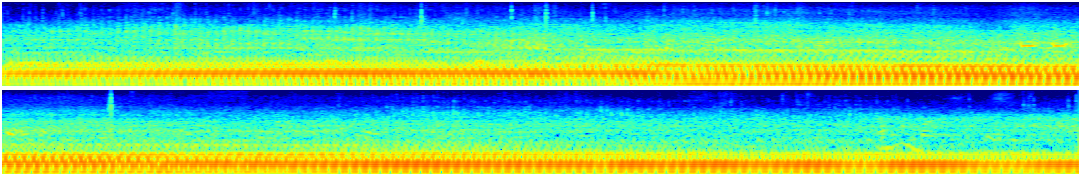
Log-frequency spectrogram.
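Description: A motor engine running steadily with a low hum, loud enough to cover the arena sounds; its pitch drifts slightly lower about halfway through.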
